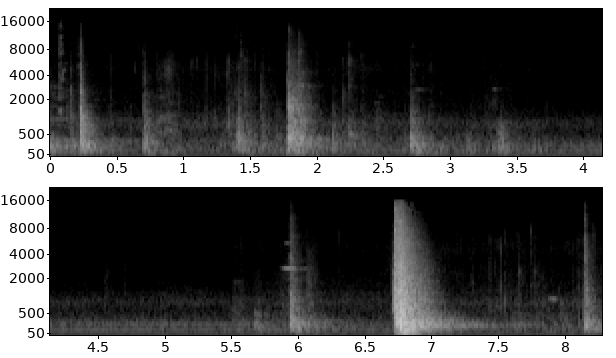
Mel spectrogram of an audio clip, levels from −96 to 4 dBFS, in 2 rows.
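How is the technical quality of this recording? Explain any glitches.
The recording has no audible technical glitches, and the signal holds steady and intact throughout.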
